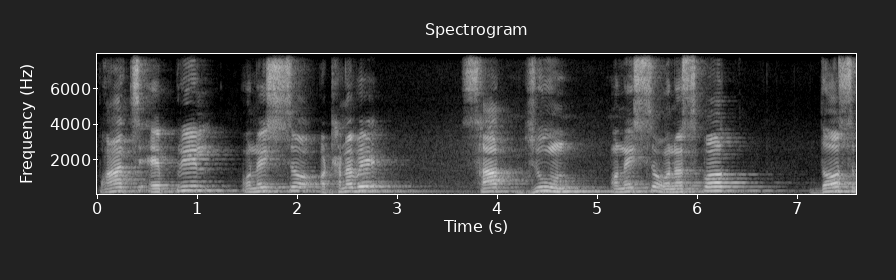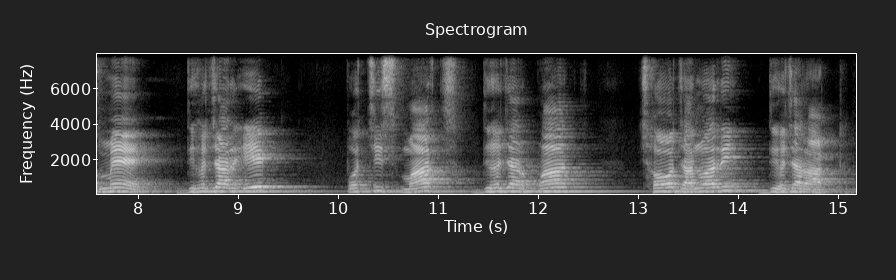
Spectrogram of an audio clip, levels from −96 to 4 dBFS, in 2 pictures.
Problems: none marked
